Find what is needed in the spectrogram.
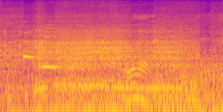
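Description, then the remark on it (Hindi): A loud, steady roar of a truck speeding past on the road, with deep rumbling engine and road noise filling the whole moment and faint voices buried underneath. “अरे बाप रे आराम से आराम से ये ट्रक जो है ट्रक भाई बहुत तेज़ी से निकल गया”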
